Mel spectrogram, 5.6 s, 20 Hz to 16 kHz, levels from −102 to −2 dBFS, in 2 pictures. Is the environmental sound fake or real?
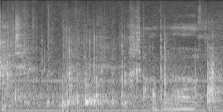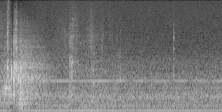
real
